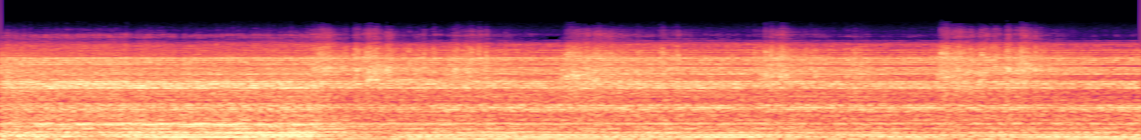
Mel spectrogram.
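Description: Dramatic action-film background score: sustained notes over a steady low pulse, with bright crashes recurring every second or two.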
